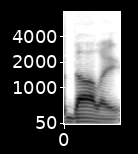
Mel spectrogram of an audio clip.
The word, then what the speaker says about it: Dale: I mean, that's Once I cross the border from 954 to 305, it turns into Dale. Give me the accent on the E.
